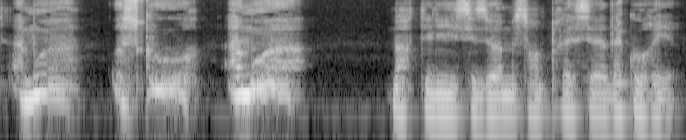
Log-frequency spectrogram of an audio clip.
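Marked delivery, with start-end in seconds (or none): 0.1-2.3 high, loud shouts in short bursts; cry for help. A narrator's reading. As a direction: call out urgently for rescue. Villain calls her men for help.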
